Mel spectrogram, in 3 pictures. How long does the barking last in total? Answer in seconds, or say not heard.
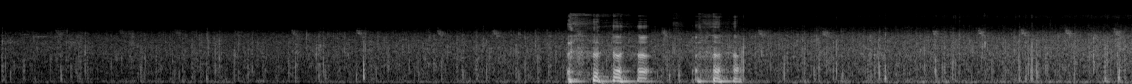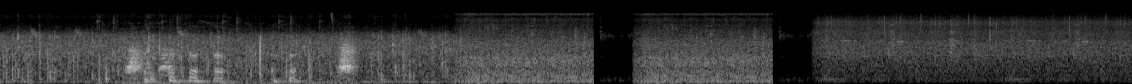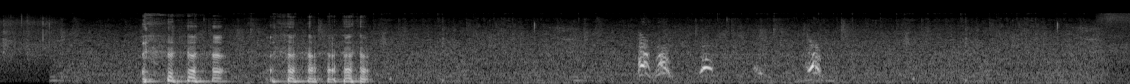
5 s.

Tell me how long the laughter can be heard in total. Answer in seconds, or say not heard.
6 s.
